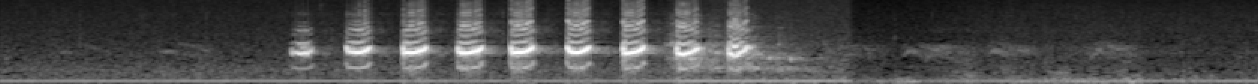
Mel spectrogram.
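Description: A run of about nine loud turkey yelps, roughly three a second, beginning about two seconds in and stopping after about three seconds.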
